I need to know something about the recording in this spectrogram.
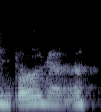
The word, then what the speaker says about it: Boerner: i butchered it sorry it is burner not what you would expect okay burner okay thank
